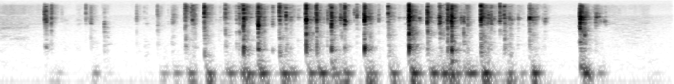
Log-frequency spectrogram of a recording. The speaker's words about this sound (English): Let me type in something here.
